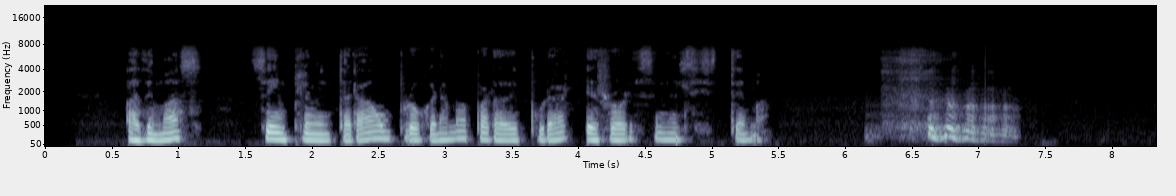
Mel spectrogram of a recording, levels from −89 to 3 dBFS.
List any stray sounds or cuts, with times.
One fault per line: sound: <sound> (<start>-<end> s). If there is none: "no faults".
sound: laugh (6.1-7.3 s)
